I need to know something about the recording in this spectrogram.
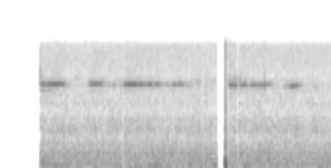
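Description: Near silence: faint call-line hiss from an open microphone with a thin high whine that comes and goes, and a single click about three seconds in.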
